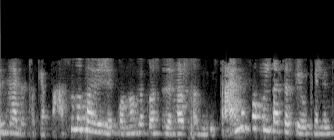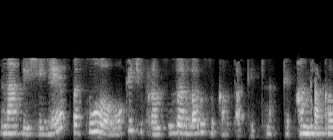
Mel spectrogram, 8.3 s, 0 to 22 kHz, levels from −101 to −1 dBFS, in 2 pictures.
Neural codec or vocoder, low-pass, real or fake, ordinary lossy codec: none; 7.2 kHz; real; AAC, 16 kbps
